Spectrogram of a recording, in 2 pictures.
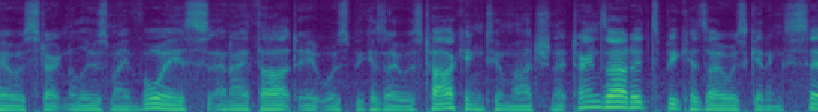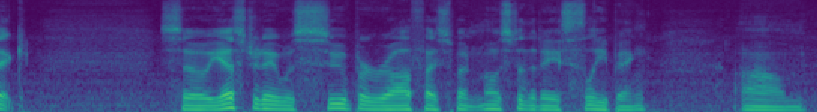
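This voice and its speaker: A man giving relaxed, rambling live commentary on a game he is playing, thinking aloud as he goes, while recovering from a cold. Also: lowish voice, slight background noise. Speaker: game streamer. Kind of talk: casual live gameplay commentary.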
